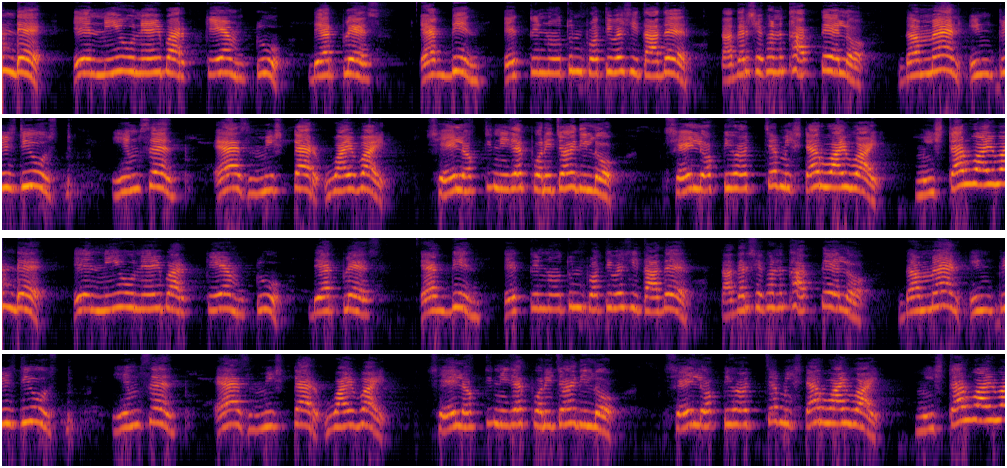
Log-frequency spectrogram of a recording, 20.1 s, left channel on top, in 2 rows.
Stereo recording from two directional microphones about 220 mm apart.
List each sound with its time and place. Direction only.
0.1 s a child's voice: 35° left (ahead or behind)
